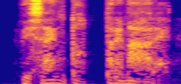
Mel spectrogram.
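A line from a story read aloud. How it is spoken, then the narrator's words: Soft, sweet, strange tone. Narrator (Italian): in atto di somma dolcezza diceva piano, con un accento indefinibile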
